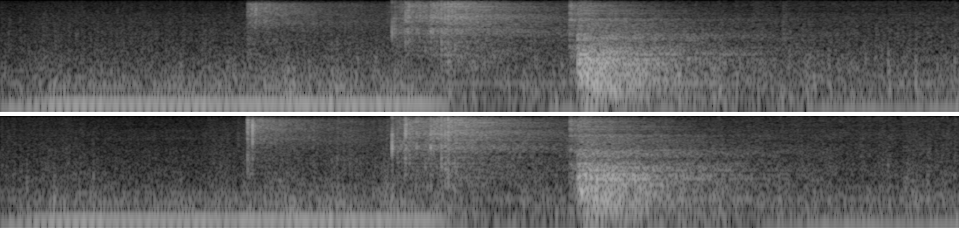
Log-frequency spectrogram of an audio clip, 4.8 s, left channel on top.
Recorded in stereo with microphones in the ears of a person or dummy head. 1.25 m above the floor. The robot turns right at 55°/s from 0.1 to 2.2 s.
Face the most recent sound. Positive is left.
turn(degrees=20)  # may be behind; listen again after turning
